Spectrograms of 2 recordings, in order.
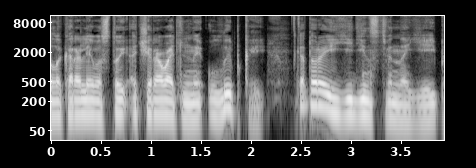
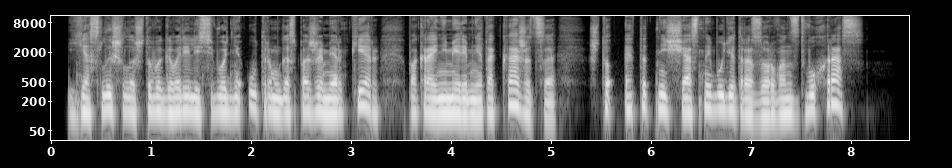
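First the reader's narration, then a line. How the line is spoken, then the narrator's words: Timid objection, queen. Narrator (Russian): возразила робко королева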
